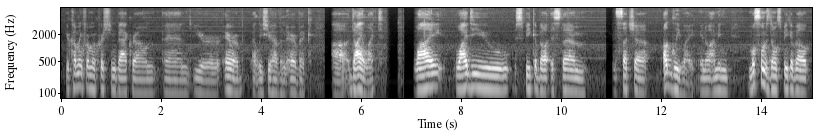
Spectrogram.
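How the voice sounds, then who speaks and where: A man with a very dark, mellow tone calls in to a live debate. He asks pointed questions and often restarts his sentences. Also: fairly low pitch, slightly rough. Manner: probing, halting questions. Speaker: caller.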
